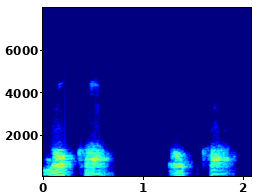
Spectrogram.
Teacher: En Cusco, un poquito que desaparece la ñ, dicen noja, noja, pero la ja está ahí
